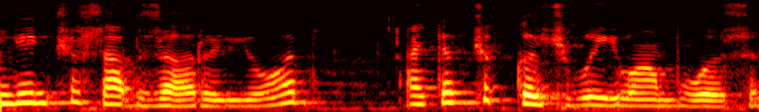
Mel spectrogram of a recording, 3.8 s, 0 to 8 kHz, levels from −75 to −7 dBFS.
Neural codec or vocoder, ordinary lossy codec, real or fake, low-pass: codec, 16 kHz, 8 kbps, FreqCodec, larger model; none; fake; 7.2 kHz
